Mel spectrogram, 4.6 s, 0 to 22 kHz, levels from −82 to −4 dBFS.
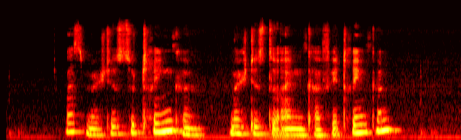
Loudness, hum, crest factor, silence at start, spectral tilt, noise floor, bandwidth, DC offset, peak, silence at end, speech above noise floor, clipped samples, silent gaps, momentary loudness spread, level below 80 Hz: -24 LUFS; none; 16 dB; 0.65 s; -5.5 dB/octave; -58 dBFS; 12 kHz; under 0.1%; -8 dBFS; 0.6 s; 36 dB; under 0.1%; none; 12 LU; -68 dBFS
